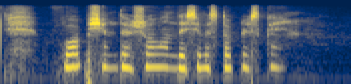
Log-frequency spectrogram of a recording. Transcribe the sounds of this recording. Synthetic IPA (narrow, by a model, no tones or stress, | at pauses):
v̥opɕːɪmd̪ɐʂolˠond̪əsʲɪvɐst̪opəlʲskəj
